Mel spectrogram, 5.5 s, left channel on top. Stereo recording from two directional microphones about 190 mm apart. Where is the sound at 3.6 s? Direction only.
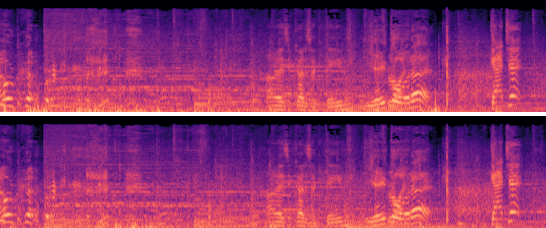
30° left (ahead or behind).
